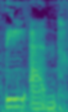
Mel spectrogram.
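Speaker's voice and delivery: ordinary delivery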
